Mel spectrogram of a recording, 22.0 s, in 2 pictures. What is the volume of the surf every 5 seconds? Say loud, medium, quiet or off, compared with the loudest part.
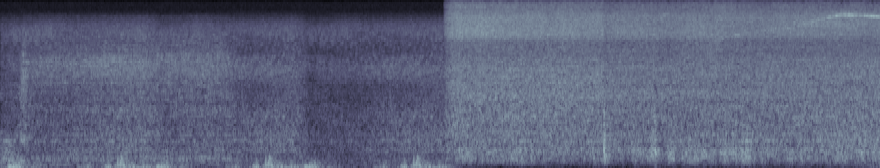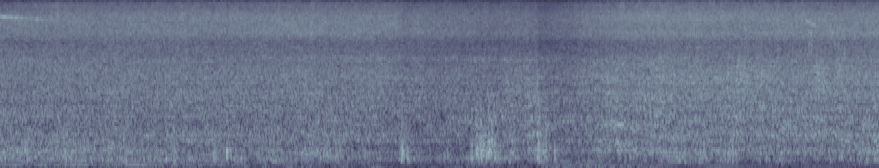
medium, loud, loud, loud, loud.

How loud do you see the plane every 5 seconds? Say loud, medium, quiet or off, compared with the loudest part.
loud, off, loud, loud, loud.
